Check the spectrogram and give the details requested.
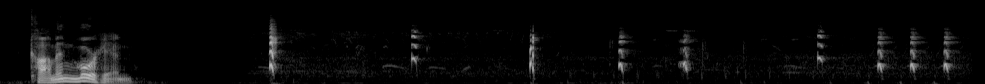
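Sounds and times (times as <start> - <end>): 
common moorhen calling in Western USA: 2.3 - 9.8.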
